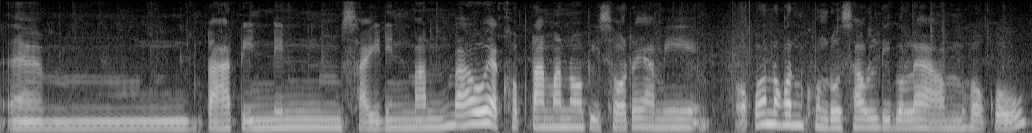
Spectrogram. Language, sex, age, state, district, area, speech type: Assamese, female, 60+, Assam, Dibrugarh, rural, spontaneous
